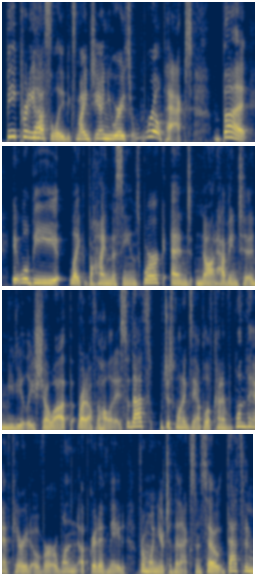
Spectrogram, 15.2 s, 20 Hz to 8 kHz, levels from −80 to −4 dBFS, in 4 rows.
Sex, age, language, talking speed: female, 30-49, English, 220 wpm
